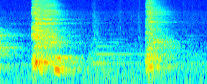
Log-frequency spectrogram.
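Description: A woman coughing twice, about a second apart, the first cough the louder, over soft instrumental background music.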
